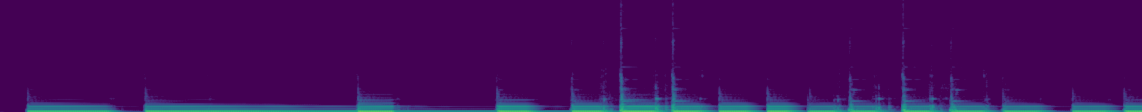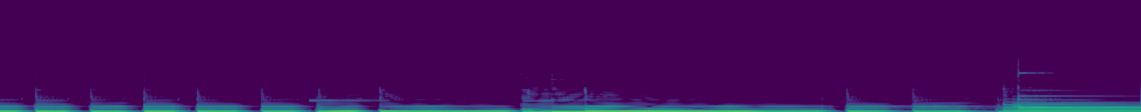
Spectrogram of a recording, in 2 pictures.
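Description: Sonuscore RO•KI sampled electric piano playing low fifths and chords: a few held chords, then a run of short repeated chords about two a second, a long held chord, and higher chords near the end.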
